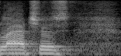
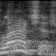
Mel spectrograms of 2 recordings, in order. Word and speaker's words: laches: that term doctrine of laches it it's spelt laches la TCH yes just like a door latch and doctrine of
